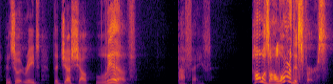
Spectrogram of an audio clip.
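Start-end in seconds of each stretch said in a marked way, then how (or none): 1.0-4.2 "live" drawn out slowly, the rest dropping to a hush; stress on live. Shown as a demonstration. Preacher shows Hebrews' emphasis, slow with "live" stressed. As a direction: lean on "live" and let "by faith" fall away quietly. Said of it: "the emphasis is on the word live".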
